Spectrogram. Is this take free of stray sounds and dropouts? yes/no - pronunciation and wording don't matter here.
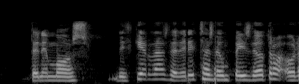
yes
